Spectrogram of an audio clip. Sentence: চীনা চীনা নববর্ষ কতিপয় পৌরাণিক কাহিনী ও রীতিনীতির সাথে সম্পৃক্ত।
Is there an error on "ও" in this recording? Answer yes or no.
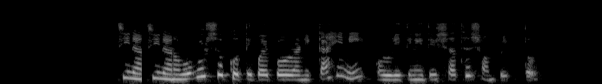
no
